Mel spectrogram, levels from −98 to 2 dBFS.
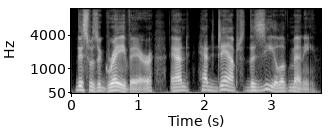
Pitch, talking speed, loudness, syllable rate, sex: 125 Hz, 190 wpm, -19 LUFS, 5.0 syllables/s, male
